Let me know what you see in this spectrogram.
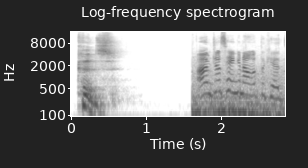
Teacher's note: The KIT vowel which sounded almost New Zealand like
